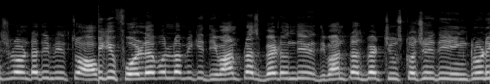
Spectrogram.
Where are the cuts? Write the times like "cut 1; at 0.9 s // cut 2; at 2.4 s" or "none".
cut 1; at 1.0 s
